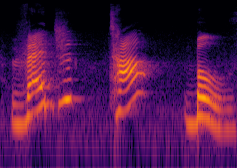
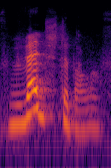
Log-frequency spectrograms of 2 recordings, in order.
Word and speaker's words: vegetables: find the vegetables okay careful with the pronunciation of vegetables it's difficult to pronounce let's get be glad to repeat this can you tell me where where to find where to find the vegetables okay veg ta bulls vegetables can you tell me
